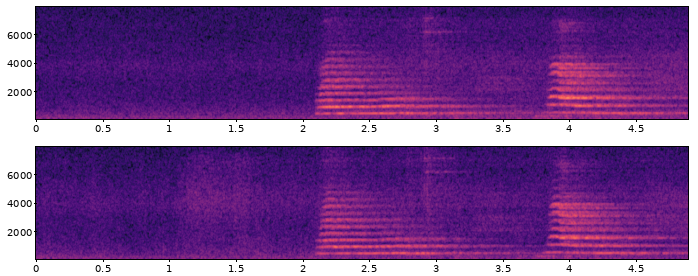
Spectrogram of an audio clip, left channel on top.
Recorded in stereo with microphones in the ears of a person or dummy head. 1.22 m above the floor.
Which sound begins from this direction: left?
A cat meowing, at 2.1 s.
